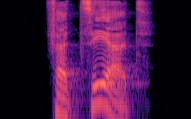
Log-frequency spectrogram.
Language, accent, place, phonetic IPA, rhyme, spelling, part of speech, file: German, Germany, Berlin, [fɛɐ̯ˈt͡seːɐ̯t], -eːɐ̯t, verzehrt, verb, De-verzehrt.ogg
- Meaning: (verb) past participle of verzehren; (adjective) consumed; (verb) inflection of verzehren: 1. third-person singular present 2. second-person plural present 3. plural imperative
